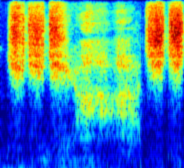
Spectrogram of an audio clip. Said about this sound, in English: I don't think heavily breathing on the microphone is helping anything.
